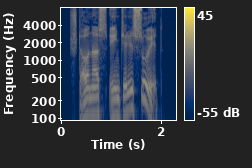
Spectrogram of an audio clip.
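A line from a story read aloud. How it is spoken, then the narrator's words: Muffled old voice. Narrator (Russian): глухо ответил старческий голос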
